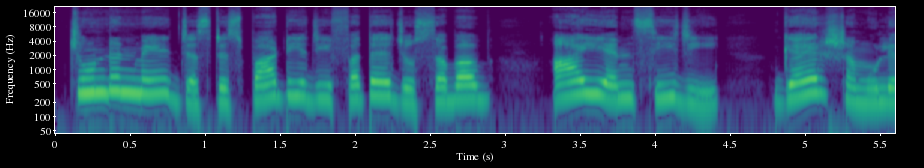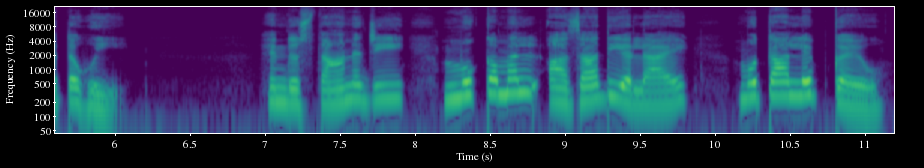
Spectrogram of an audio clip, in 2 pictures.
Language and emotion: Sindhi, neutral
